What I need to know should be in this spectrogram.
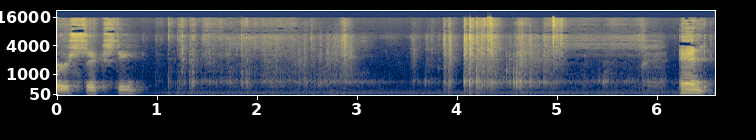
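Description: Paper pages rustle as a book is leafed through.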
